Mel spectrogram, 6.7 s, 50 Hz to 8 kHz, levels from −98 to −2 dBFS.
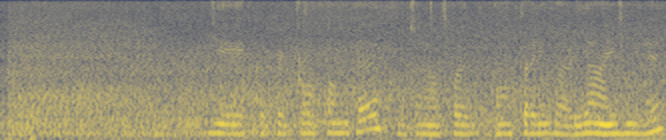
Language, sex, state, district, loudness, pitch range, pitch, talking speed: Hindi, female, Chhattisgarh, Raipur, -16 LUFS, 195-210 Hz, 200 Hz, 115 wpm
